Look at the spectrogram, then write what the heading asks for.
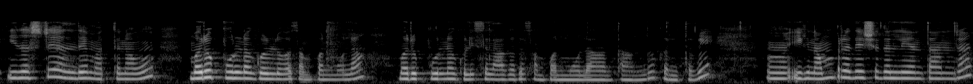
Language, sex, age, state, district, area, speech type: Kannada, female, 18-30, Karnataka, Tumkur, rural, spontaneous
